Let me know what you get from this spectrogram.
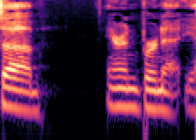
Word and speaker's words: Erin Burnett: Burnett is Erin Burnett. Yeah, that's how you pronounce her name.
